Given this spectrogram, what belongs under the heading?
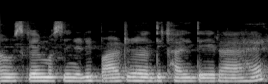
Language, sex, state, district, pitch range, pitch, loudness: Hindi, female, Chandigarh, Chandigarh, 160-165 Hz, 165 Hz, -16 LUFS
